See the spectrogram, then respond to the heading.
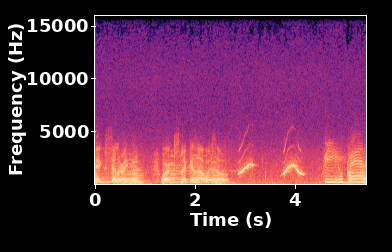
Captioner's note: whistle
